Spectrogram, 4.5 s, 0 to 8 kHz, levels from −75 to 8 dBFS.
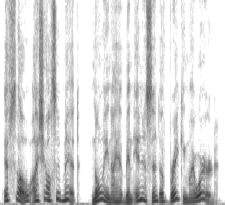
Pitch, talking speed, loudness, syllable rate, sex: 180 Hz, 185 wpm, -17 LUFS, 4.7 syllables/s, male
